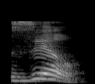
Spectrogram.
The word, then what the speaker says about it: Brazil: The same goes for Japan, the ga, or Brazil, the ga, Brazil. Okay.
